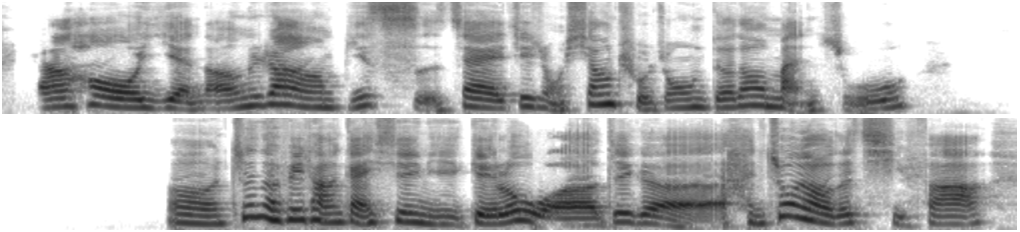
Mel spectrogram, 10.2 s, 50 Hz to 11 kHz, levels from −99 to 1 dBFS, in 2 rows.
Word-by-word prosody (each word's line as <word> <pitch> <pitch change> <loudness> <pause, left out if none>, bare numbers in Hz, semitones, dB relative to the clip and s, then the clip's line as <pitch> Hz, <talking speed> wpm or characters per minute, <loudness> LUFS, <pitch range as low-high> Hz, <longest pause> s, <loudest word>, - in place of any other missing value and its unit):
然 205 +3 0
后 215 -6 +3
也 185 -2 -1
能 170 +8 -3
让 235 -7 +1
彼 195 +4 -8
此 235 - -7
在 185 +6 +1
这 215 +4 -4
种 195 - -8
相 265 0 0
处 255 - -7
中 185 +6 -5
得 195 0 -4
到 235 +1 0
满 190 -9 -3
足。 180 - -8 1.4
嗯， 190 -2 -1
真 340 - -3
的 280 -6 +5
非 275 +1 +2
常 265 -6 +2
感 230 - +3
谢 230 0 -2
你 180 -4 -5
给 190 +2 +2
了 215 +5 +4
我 155 -10 +4
这 225 +5 0
个 355 - +3
很 215 -4 -6
重 365 - +2
要 240 -9 +6
的 190 - -1
启 200 -3 -6
发， 180 -2 -1
205 Hz, 215 characters per minute, -21 LUFS, 185-235 Hz, 1.4 s, 要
